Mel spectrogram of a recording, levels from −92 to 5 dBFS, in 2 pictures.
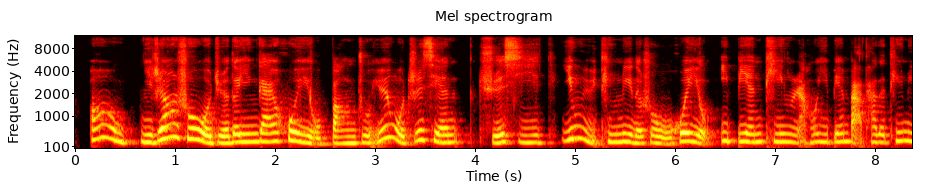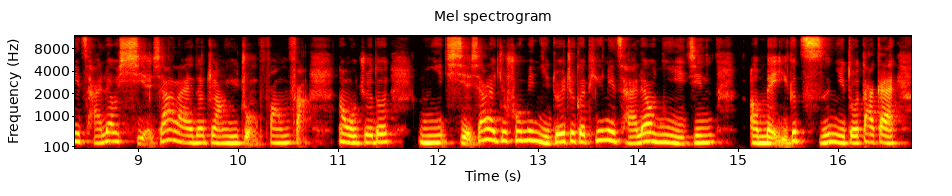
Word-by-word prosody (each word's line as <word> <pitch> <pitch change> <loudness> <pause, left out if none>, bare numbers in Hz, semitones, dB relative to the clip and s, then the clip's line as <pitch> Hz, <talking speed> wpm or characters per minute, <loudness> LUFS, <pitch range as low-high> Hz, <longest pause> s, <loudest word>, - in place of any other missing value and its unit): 哦， 300 - -1
你 230 -1 +2
这 260 - +2
样 380 +4 +3
说 330 -3 +3
我 225 - +8
觉 205 0 +2
得 235 - +3
应 240 +1 +2
该 255 0 +2
会 260 -2 +4
有 195 -4 0
帮 195 +3 -1
助， 210 0 -2
因 235 +7 -3
为 360 - 0
我 305 -11 +1
之 275 +8 -1
前 230 -5 0
学 215 +2 0
习 220 -2 -4 0.2
英 320 +5 -1
语 260 - -2
听 235 -1 -2
力 245 -1 +2
的 195 -2 +1
时 200 - -9
候， 210 - 0
我 180 -1 -2
会 255 +5 +5
有 220 - -1
一 270 - 0
边 250 -2 0
听， 240 -2 -2
然 215 - -6
后 225 - -6
一 240 -1 -3
边 240 +1 -3
把 - - -2
它 225 +1 -10
的 225 - -3
听 265 +5 -4
力 250 -2 0
材 240 -5 -8
料 260 +2 -2
写 255 +1 -2
下 280 +2 -4
来 225 -6 -3
的 215 - 0
这 215 +1 -6
样 205 -1 -1
一 205 - +3
种 205 - -5
方 210 0 -4
法。 220 - -8 0.3
那 245 - -1
我 210 -1 +1
觉 220 +2 -3
得 235 +2 -2 0.3
你 215 0 +4
写 215 -3 0
下 280 - -2
来 305 - +2
就 275 0 -2
说 280 +1 -2
明 280 -1 +1
你 210 -4 +2
对 235 +4 +3
这 255 +1 0
个 245 -2 0
听 280 +6 -3
力 280 - +2
材 210 -7 -3
料 255 +4 +2
你 225 -4 +1
已 - - -5
经 215 +3 -1 0.3
呃， 210 - 0
每 200 -1 +5
一 - - -4
个 270 - +2
词 255 -5 +4
你 225 -3 +1
都 210 0 0
大 230 +2 -3
概 210 -2 0
230 Hz, 310 characters per minute, -19 LUFS, 215-260 Hz, 0.3 s, 我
